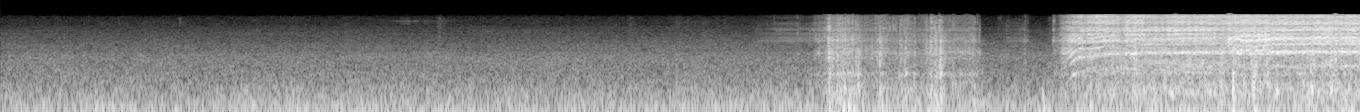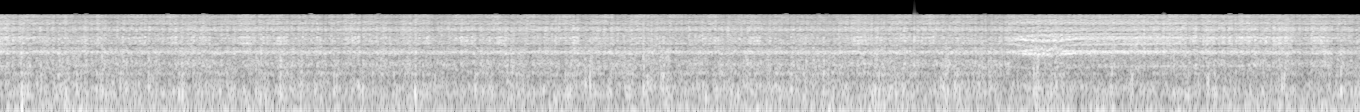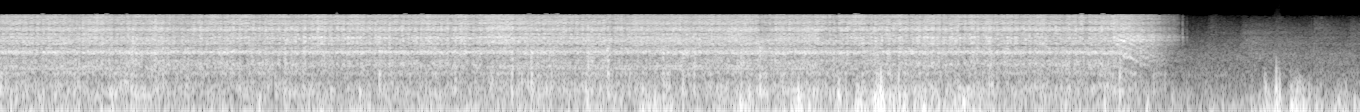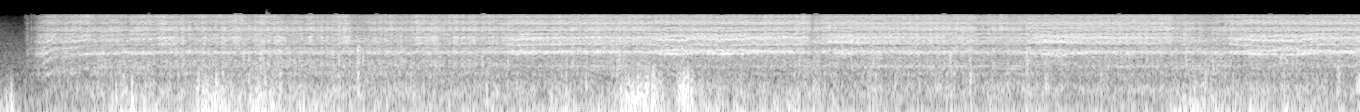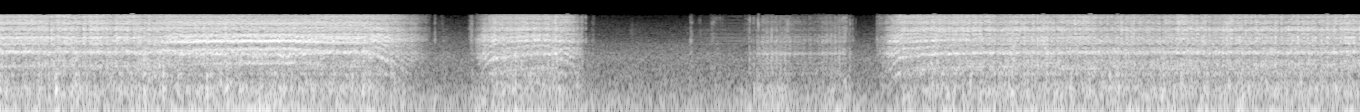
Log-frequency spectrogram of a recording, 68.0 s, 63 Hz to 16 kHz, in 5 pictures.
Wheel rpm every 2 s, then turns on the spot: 0, 0, 0, 0, 10, 80, 160, 160, 160, 160, 160, 160, 160, 160, 160, 160, 160, 160, 160, 50, 40, 160, 160, 160, 160, 160, 160, 160, 160, 70, 20, 50, 160, 160.
8-10 58-62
